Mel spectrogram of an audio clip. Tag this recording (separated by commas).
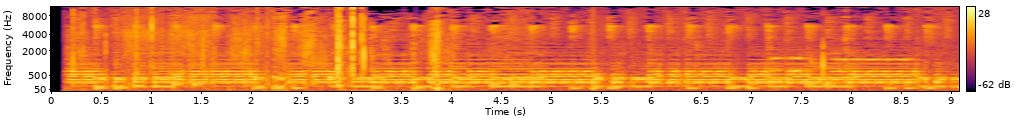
playing electronic organ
